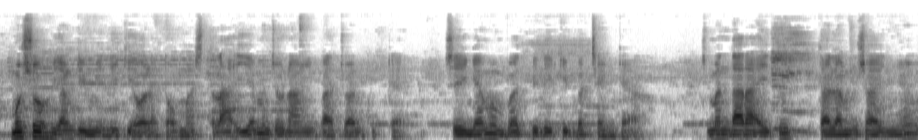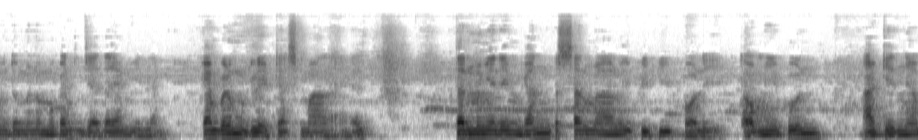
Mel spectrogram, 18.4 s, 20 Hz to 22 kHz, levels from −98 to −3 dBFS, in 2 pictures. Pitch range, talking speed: 95-115 Hz, 115 wpm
